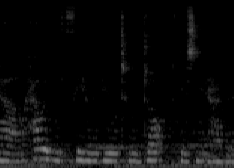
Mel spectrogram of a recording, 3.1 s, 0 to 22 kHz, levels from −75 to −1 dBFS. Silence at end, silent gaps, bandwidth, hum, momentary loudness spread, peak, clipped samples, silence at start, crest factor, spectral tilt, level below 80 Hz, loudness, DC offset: 0 s; none; 19 kHz; none; 6 LU; -28 dBFS; under 0.1%; 0 s; 18 dB; -4.5 dB/octave; -62 dBFS; -46 LUFS; under 0.1%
